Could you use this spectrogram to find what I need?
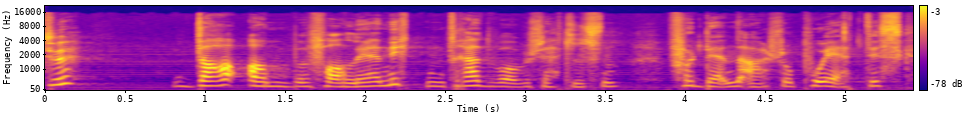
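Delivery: very soft, hushed, refined posh London West End lady voice. Retelling what a woman said to them when asked for a recommendation, posh west-end lady voice. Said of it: "Sånn skikkelig fin vestkantfrue".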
